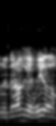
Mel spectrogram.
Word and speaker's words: Monongahela: So you know what, Mahana, what is it, Mahana Gahala? How do you say it, Mahana Gahala? Monongahela Mike.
